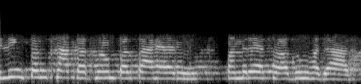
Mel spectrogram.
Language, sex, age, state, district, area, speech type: Hindi, female, 60+, Bihar, Begusarai, rural, conversation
